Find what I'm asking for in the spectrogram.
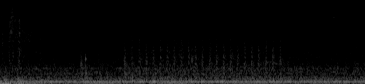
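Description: Rapid gunfire in a first-person shooter video game, a quiet, fast string of evenly spaced shots rattling over a steady low hum, with no talking.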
